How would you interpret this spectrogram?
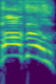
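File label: "pavel", battlechatter, Russian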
